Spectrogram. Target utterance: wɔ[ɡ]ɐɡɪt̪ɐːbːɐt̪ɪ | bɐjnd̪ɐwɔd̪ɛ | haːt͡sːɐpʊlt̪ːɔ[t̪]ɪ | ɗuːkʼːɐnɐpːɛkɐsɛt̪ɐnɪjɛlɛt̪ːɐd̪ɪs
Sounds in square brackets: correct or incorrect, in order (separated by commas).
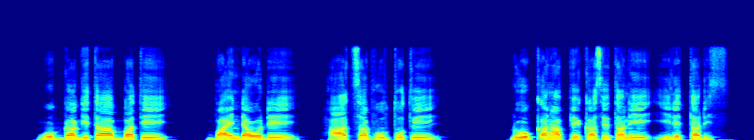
incorrect, correct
